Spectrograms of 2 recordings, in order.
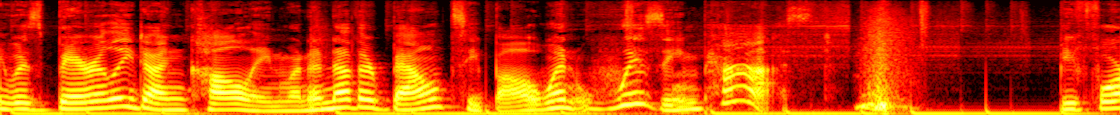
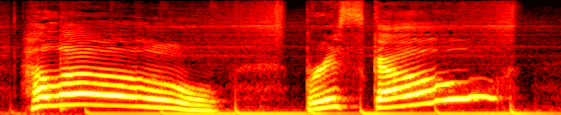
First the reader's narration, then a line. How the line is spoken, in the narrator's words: called out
